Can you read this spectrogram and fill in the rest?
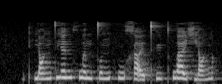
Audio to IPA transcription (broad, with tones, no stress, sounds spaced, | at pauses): pʰ j ɑ˧˥ ŋ t̪ j ɛ˥ n x w ə˥˩ n t̪ ɤ˧˥ ŋ f u˧˥ x a̰˨˩ ɪ̯ t̪ʰ y˧˥ t̪ʰ w a˥˩ ɪ̯ ɕ j ɑ˧˥ ŋ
